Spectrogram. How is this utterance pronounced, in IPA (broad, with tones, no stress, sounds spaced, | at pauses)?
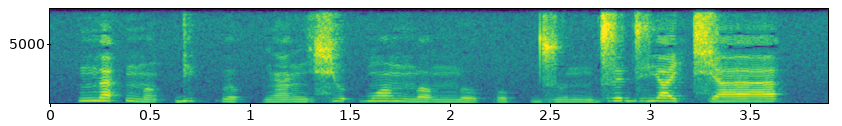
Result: n̪ a˦ ʔ n̪ ɔ̃˨ k̚ ɡ e˦ k̚ l o˨ k̚ ɡ ã˧ ŋ ɕ o˦ ʔ b ɔ̃˦ n̪ ɔ˧ n̪ o˨˩ p o˨ p̚ d͡z u˨˩ n d͡z ə˦ d͡z j a˦ t͡ɕ a˦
